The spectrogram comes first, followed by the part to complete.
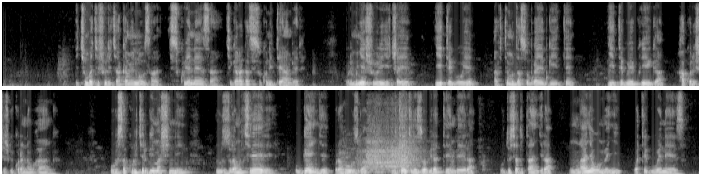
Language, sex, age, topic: Kinyarwanda, male, 36-49, education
